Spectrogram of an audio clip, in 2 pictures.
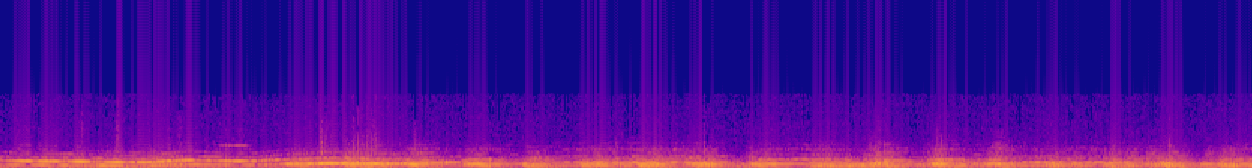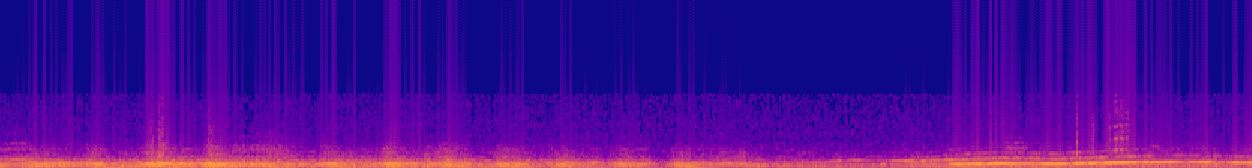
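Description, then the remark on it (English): A loud wailing siren from police cars tearing past rises and falls, clearest at the start and again near the end, with a dense, busy wash of tones filling the middle. No one speaks. “When you hear the scream of the siren and police cars go tearing past, let it remind you that more police cars use Rio Grande cracked gasoline than any other brand.”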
